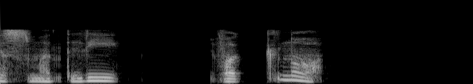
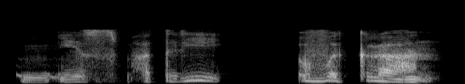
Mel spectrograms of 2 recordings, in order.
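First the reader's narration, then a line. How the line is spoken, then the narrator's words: Strained wheeze. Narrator (Russian): с трудом просипел Ложкин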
